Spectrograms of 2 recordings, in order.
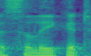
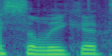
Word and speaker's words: Celica: Like if you go back to the origins of that car, in Japan they say Celica, but it's almost like a hybrid between Celica and Celica the way they say it.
